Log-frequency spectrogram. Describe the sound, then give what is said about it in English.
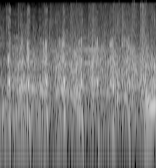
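An audience applauds for Tyrus with steady, dense clapping that holds for the full two seconds, while scattered voices call out and chatter over it. “They were, they were like, I don't know if I agree, but I'll applaud.”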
